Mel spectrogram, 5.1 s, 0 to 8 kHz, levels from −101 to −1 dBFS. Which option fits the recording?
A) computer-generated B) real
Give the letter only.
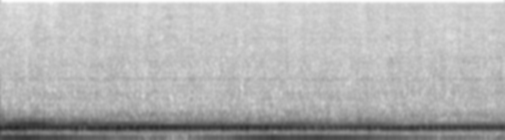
A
